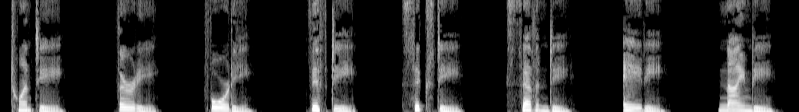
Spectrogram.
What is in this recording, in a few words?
Female voice, counting numbers from 20-90, speaking; Talking Sound Effects; (human voice)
